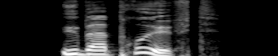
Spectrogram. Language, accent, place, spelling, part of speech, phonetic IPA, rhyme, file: German, Germany, Berlin, überprüft, verb, [yːbɐˈpʁyːft], -yːft, De-überprüft.ogg
- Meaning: 1. past participle of überprüfen 2. inflection of überprüfen: third-person singular present 3. inflection of überprüfen: second-person plural present 4. inflection of überprüfen: plural imperative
